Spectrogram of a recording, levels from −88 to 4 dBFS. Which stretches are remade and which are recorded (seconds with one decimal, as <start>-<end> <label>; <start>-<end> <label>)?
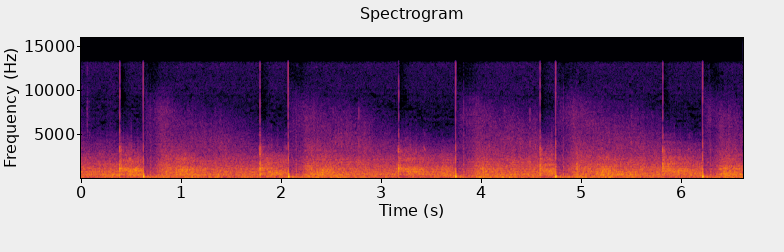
0.0-6.6 remade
